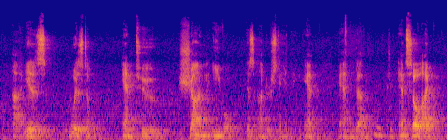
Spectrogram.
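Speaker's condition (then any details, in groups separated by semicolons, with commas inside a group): No condition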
